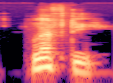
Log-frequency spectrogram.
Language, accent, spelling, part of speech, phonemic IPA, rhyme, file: English, Australia, lefty, noun / adjective, /ˈlɛfti/, -ɛfti, En-au-lefty.ogg
- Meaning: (noun) 1. One who is left-handed 2. One who has left-wing political views 3. One's left testicle 4. One's left hand; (adjective) 1. Left-handed 2. Intended for left-handed use 3. Left-wing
